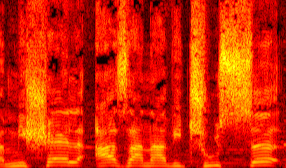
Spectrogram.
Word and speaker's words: Hazanavicius: Diretto da Michel Hazanavicius, dovrebbe essere questa la pronuncia giusta vista la nazionalità francese del regista, interpretato da Jean Dujardin, vincitore del premio al Festival di Cannes per il miglior attore.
